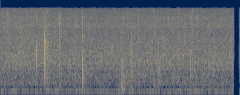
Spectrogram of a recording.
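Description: Chopped onion, green chillies and curry leaves sizzling in hot coconut oil with fenugreek seeds in a frying pan: a steady hiss with scattered crackling pops as the onions are sautéed until they soften. The sound drops out for an instant near the end.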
